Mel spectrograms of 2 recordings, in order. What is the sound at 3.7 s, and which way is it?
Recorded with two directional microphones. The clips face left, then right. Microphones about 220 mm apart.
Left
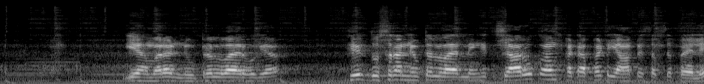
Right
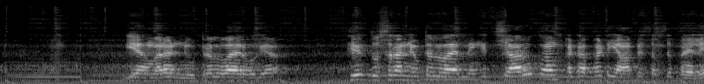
A man's voice, 45° left (ahead or behind).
